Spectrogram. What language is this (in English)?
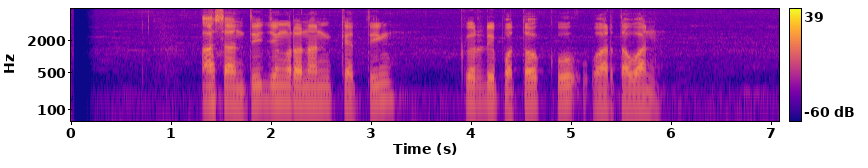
Sundanese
